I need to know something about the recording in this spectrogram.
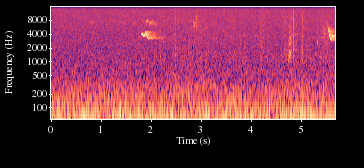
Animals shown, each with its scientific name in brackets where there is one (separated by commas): Blue-headed Vireo (Vireo solitarius)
